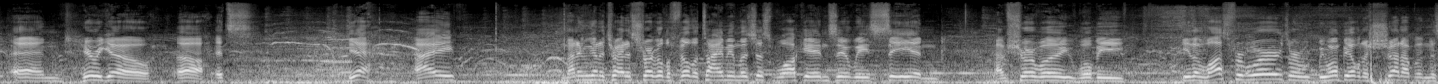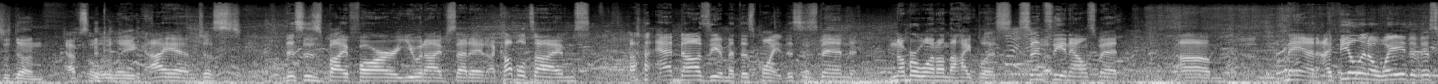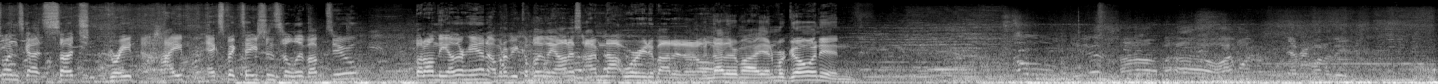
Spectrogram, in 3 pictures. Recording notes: It’s our annual “live from the park” opening night instant reaction episode for Halloween Horror Nights Orlando.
